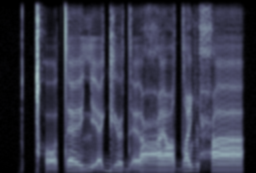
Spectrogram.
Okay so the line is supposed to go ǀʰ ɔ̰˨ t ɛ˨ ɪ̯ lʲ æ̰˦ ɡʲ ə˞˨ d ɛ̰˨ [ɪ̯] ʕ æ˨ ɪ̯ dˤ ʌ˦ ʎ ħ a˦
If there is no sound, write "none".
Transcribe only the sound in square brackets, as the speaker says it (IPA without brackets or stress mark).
ə̯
